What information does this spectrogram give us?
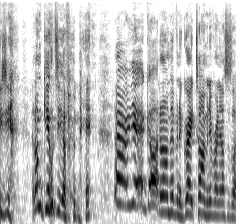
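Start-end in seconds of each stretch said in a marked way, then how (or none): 2.3-3.2 very high, loud, worked-up angry yelling. Describing getting carried away in church, the speaker acts out yelling. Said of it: "who's the angry guy yelling at us?".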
